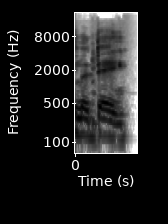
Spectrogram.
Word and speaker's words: Ledet: yes let's do it so my last name is is pronounced leday because the et in french is pronounced a right so it's lit a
